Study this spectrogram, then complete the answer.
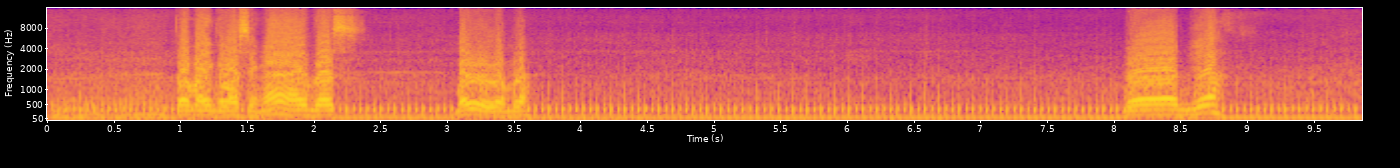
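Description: A motorcycle engine revs up in short bursts.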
